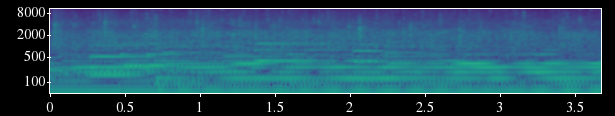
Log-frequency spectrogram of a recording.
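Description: audience applauding

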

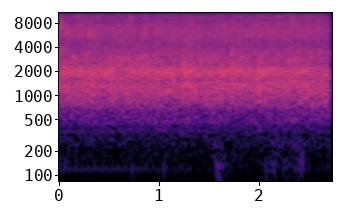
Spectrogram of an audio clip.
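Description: audience applauding loudly

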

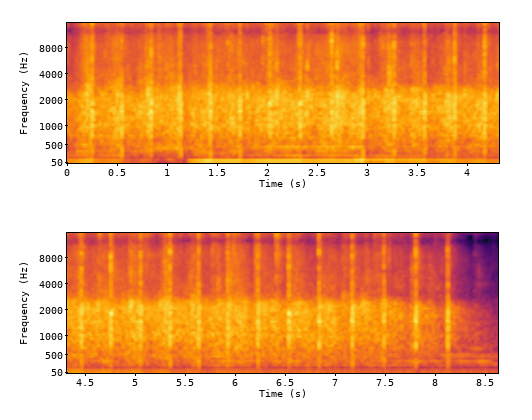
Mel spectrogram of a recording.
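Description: audience applauding

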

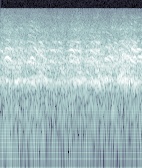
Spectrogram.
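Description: seagulls calling

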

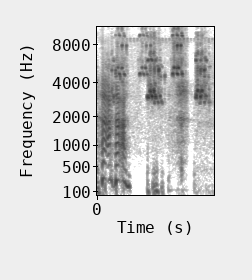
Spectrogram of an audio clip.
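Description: cricket chirping

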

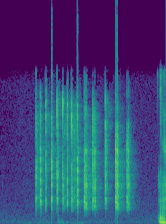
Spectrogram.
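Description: dice being rolled

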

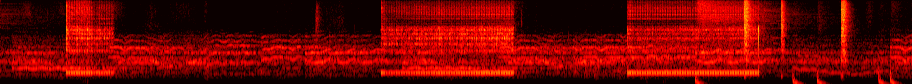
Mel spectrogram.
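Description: outgoing phone call ringing

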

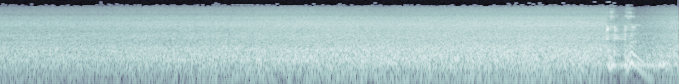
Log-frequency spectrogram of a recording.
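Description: heavy rain

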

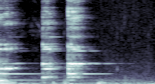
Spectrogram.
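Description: glasses clinking

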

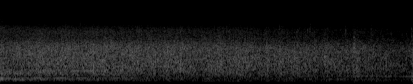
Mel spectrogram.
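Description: audience applause

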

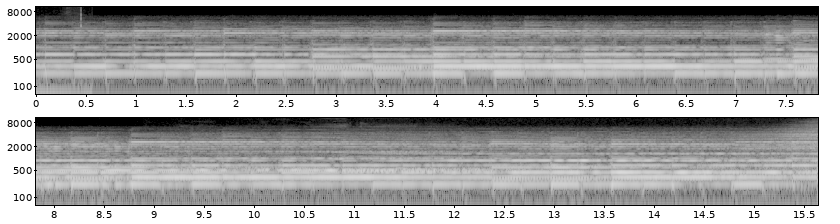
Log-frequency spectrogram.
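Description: song intro playing

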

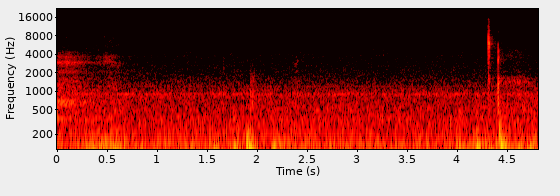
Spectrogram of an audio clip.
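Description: computer mouse clicking

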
